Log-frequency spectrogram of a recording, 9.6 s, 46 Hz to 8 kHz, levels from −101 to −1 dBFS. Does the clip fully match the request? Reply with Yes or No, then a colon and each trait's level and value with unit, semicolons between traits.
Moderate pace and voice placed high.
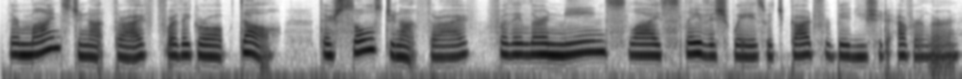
Yes: average, 180 wpm; high, 230 Hz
